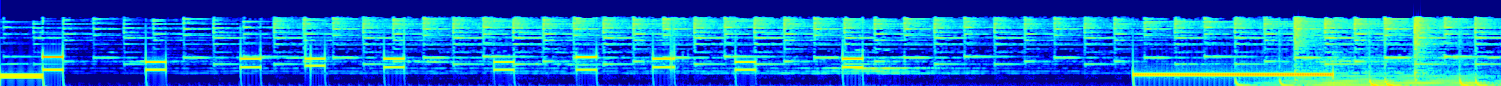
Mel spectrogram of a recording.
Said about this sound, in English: Then here we go. Dialing at random.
